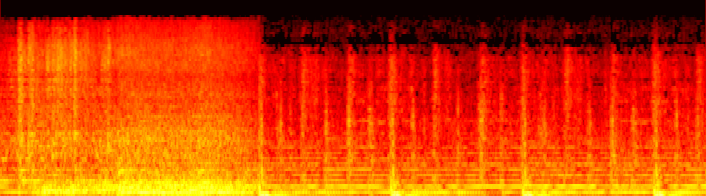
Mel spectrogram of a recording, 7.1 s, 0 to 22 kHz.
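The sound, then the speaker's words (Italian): A car engine roars and revs up with rising pitch, then drops to a steady low hum broken by regular heavy thumps every second or so, as the car speeds along viale Poeto. No one speaks. “La signora andava a 200 in viale Poeto, tranquilla e precisa.”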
